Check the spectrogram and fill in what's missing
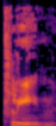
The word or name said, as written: clean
